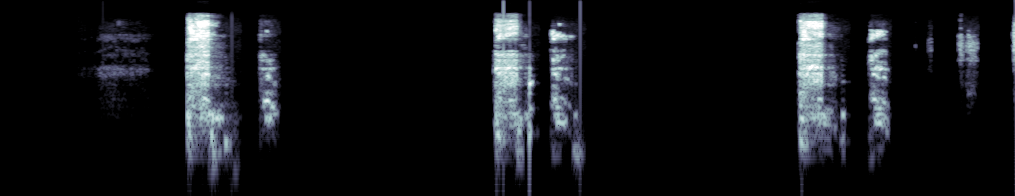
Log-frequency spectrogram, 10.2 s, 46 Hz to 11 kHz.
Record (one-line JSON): {"three_cough_length": "10.2 s", "three_cough_amplitude": 30878, "three_cough_signal_mean_std_ratio": 0.32, "survey_phase": "beta (2021-08-13 to 2022-03-07)", "age": "18-44", "gender": "Male", "wearing_mask": "No", "symptom_sore_throat": true, "symptom_headache": true, "smoker_status": "Never smoked", "respiratory_condition_asthma": false, "respiratory_condition_other": false, "recruitment_source": "Test and Trace", "submission_delay": "1 day", "covid_test_result": "Positive", "covid_test_method": "RT-qPCR", "covid_ct_value": 13.7, "covid_ct_gene": "ORF1ab gene"}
